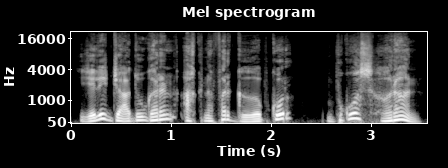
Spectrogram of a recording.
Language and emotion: Kashmiri, surprised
